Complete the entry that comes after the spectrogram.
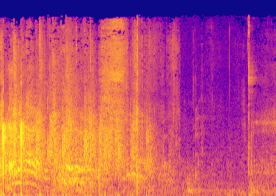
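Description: A burst of audience applause, dense crackling claps that stay steady for about three seconds, then thin out and fade, with a brief thump near the end.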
